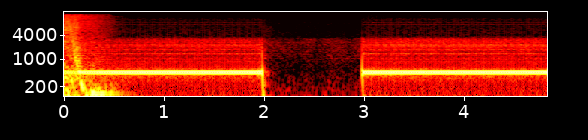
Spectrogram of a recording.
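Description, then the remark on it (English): A brief click, then a steady electronic telephone ring tone on the line as a call is placed for a government survey; it stops for about a second and comes back, loud, with no one talking. “Don't ever answer your phone. It could be the Senseless Bureau calling.”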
